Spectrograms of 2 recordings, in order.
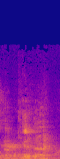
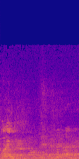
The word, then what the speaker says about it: Kenda: The first one is Travel Chicks, and I'm going to introduce Kenda, not Kinda, pronounced Kenda Wilson, the founder of Travel Chicks.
